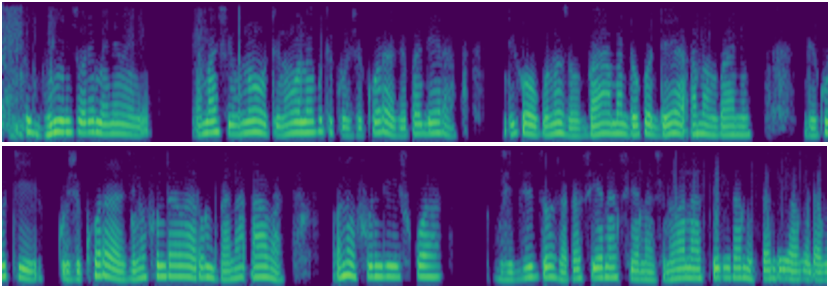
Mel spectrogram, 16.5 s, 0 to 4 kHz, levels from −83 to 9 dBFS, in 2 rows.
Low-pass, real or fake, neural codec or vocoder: 3.6 kHz; real; none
